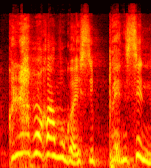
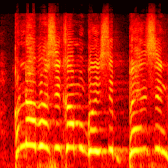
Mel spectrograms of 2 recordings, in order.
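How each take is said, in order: First: Mildly angry retort. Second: High, fast, angry shout at her sister; angry scolding. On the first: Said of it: "Marah-marah lah". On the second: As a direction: snap at the sister over the empty tank. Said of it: "Saya marah-marah gitu". (bentakan marah dengan nada tinggi dan cepat) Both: Retold or imitated.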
